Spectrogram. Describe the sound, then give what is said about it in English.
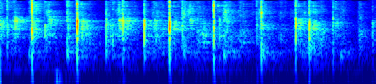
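Sparse applause at a fire board meeting honouring the communication department: a few people clapping in scattered, uneven claps, fairly faint and with no voices over it. “Congratulations to communication department. Let's give them a round of applause.”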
